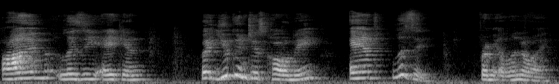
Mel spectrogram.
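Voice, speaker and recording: Woman acting modest Civil War nurse, kindly, homely, higher-pitched, echoing room, historical monologue. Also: animated, unhurried, noisy background. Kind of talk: first-person historical monologue, staged dramatic reading. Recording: echoey room.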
